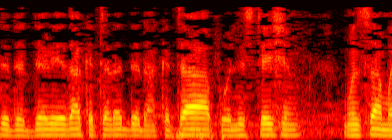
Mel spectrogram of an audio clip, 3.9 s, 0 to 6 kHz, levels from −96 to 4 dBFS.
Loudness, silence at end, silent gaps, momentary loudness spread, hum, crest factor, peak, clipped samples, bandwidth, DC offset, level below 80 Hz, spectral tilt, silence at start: -30 LUFS; 0 s; none; 10 LU; none; 18 dB; -12 dBFS; under 0.1%; 5.4 kHz; under 0.1%; -56 dBFS; -10 dB/octave; 0 s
